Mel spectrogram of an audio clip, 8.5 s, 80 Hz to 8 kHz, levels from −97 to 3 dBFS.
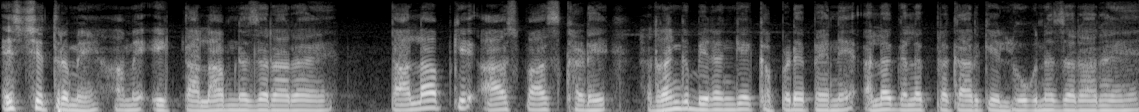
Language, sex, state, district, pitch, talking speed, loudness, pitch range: Hindi, male, Bihar, Saran, 135 Hz, 175 wpm, -19 LUFS, 130-150 Hz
